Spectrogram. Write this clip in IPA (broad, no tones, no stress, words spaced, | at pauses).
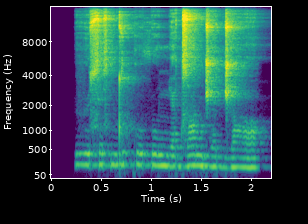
vysisnduku θuːɲæd͡zɑnd͡ʒæ d͡ʒɑ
